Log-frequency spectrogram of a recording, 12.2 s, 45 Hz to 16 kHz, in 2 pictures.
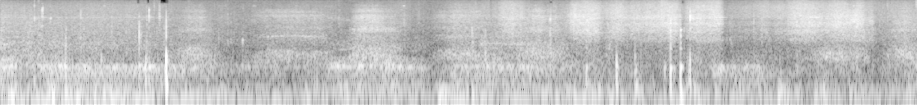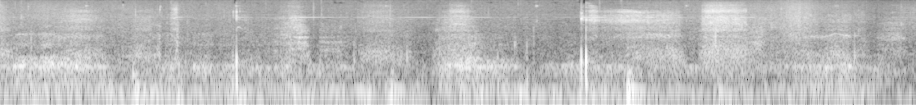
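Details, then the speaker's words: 2-month-old girl at start of breastfeeding, recorded in an anechoic chamber: soft quick repeated suckling smacks and clicks without swallows, stimulating milk flow; normal non-nutritive suckling. "First we hear suckling without swallows that stimulates milk flow."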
